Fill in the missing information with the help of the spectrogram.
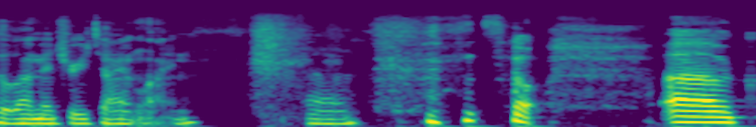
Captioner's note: chuckles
